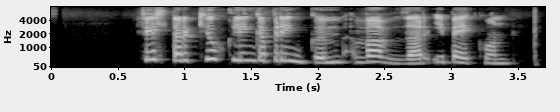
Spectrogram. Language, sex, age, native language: Icelandic, female, 40-49, Icelandic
